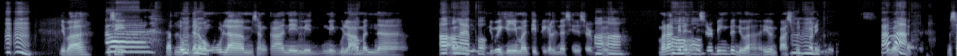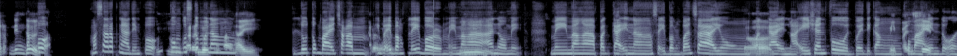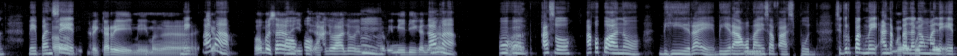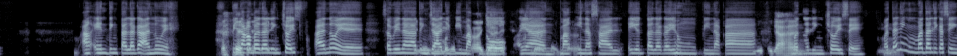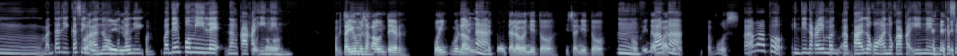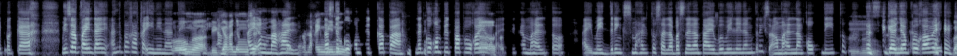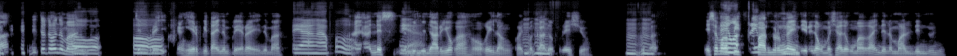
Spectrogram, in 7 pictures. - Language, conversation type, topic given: Filipino, unstructured, Ano ang masasabi mo sa sobrang pagmahal ng pagkain sa mga mabilisang kainan?
- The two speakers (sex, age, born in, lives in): female, 35-39, Philippines, Finland; male, 50-54, Philippines, Philippines
- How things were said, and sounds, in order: mechanical hum; tapping; tongue click; other background noise; static; chuckle; laugh; scoff; distorted speech; chuckle; laughing while speaking: "Kasi ganyan po kami"; laugh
